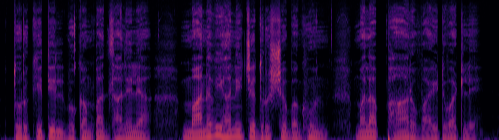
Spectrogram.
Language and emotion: Marathi, sad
